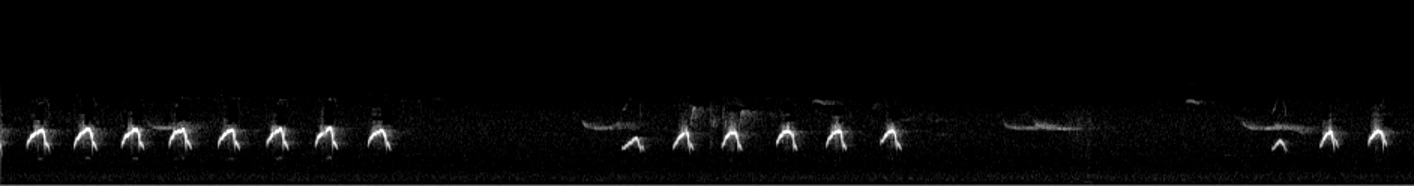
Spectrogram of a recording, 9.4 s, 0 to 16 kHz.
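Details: Booted eagle male arriving at the nest with a bird as prey, late evening, 18 June 2017, Els Ports Natural Park; rapid high whistled notes, about three per second, in bursts of six to eight separated by short pauses, steady background hiss.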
